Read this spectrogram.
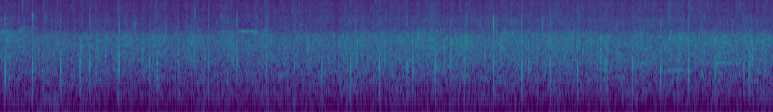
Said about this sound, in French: …, on les applaudit encore très fort. Saluez messieurs.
